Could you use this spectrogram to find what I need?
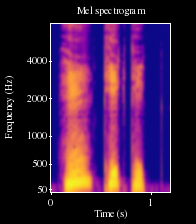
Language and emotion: Santali, neutral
